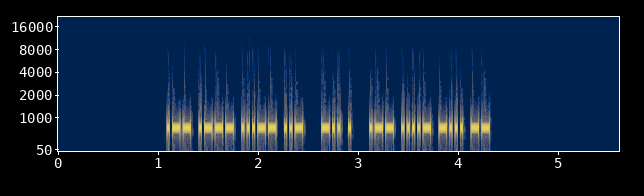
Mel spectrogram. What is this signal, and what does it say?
Morse code, heard as a keyed tone, about 46 wpm, 700 Hz. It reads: WJ3U DE W4BM
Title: USA Callsign DE Callsign - 4 Characters - 45wpm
